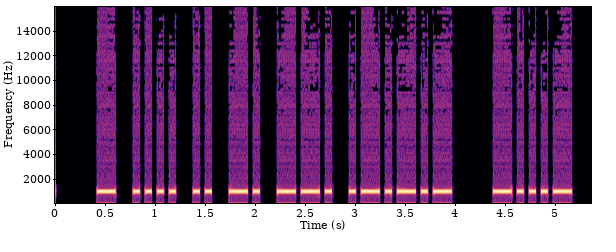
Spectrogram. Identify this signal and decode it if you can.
Morse code, heard as a keyed tone, about 20 wpm, 1000 Hz. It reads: THING. <BT>
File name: qotdfiles / 20wpm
